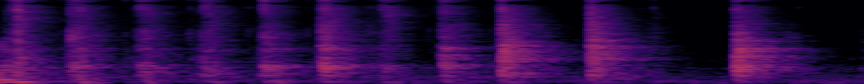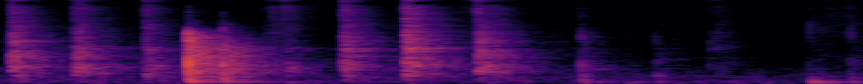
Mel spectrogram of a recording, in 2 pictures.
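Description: Tarot cards being shuffled by hand: a quick run of short papery strokes, about four a second, the loudest about four seconds in.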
